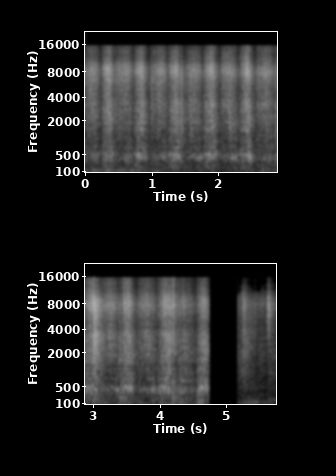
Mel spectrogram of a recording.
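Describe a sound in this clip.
A hammer knocks rapidly and repeatedly on wood.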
